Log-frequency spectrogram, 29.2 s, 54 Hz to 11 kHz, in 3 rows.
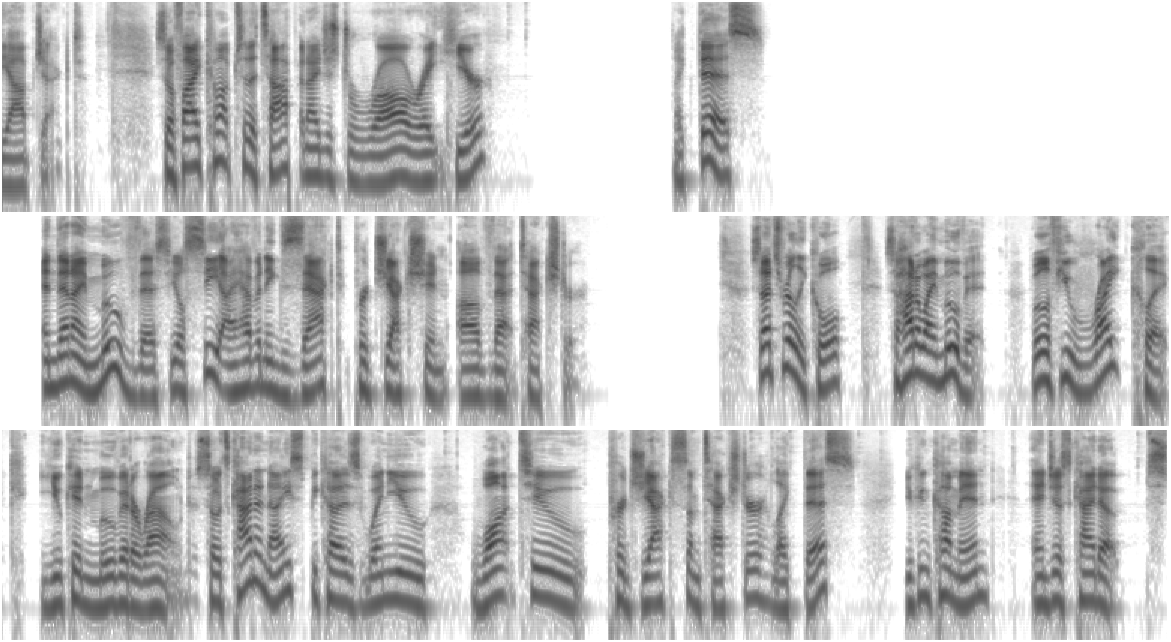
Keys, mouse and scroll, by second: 4.2-7.7 drag, 9.2 click, 15.5 middle click, 17.1 right click, 23.1 right click, 24.3 right click, 25.2 right click, 25.2 middle click, 25.7 click, 26.0 click, 26.6 click, 27.6 right click, 28.9 click.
